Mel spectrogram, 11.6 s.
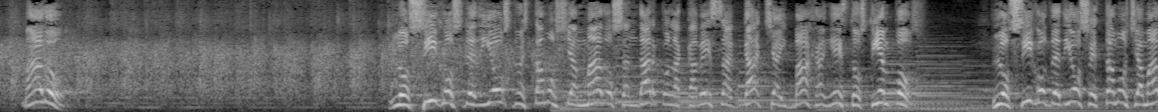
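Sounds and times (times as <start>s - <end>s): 
congregation applause for the Lord during a church service: 0.0s - 6.4s
speech: 0.2s - 0.8s, 3.9s - 11.5s.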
